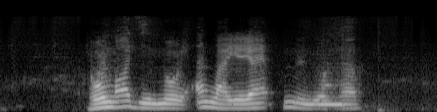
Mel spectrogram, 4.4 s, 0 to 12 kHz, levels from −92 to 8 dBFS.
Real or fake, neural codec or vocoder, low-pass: fake; codec, 16 kHz, 0.5 kbps, X-Codec, HuBERT features, trained on general audio; 7.2 kHz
